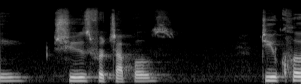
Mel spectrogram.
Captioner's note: speaks in a foreign language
